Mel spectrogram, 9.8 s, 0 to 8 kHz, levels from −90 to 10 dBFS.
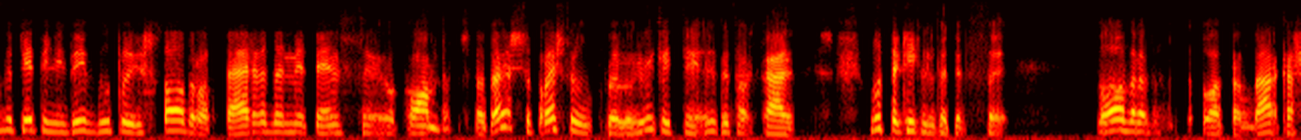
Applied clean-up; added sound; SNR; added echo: neural diffusion model UNIVERSE++.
